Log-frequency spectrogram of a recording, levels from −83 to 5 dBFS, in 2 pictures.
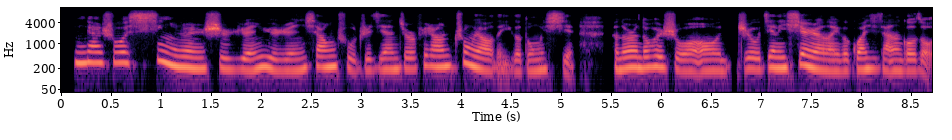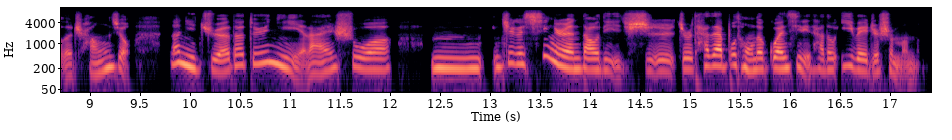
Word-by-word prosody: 应 280 - +1
该 290 0 +1
说 285 0 -2
信 280 +4 -1
任 205 -2 0
是 200 0 +5
人 185 +2 -3
与 205 -3 -1
人 175 +1 -5
相 220 +1 -1
处 195 -5 -10
之 180 +2 -9
间， 185 0 -5
就 195 0 -5
是 190 - -5
非 235 - -9
常 220 0 0
重 255 +1 -2
要 185 -4 +1
的 - - -11
一 - - -13
个 170 - -7
东 170 +2 -7
西， 190 - -4 0.4
很 190 - -5
多 200 - +1
人 210 0 +2
都 205 +1 -1
会 220 0 0
说， 175 -4 -2
哦， 170 +1 -2
只 190 - -1
有 190 -1 -3
建 210 +2 -2
立 205 0 0
信 235 +2 +2
任 190 -3 +2
了， 170 -1 -2
一 170 - -6
个 170 - -5
关 190 +2 -1
系 195 - -6
才 180 -3 -4
能 175 +1 -2
够 175 0 -2
走 170 - -5
的 - - -5
长 155 +9 -1
久。 220 - 0 0.4
那 280 - 0
你 240 -7 +5
觉 170 -2 +1
得 240 +5 -1
对 265 +2 -4
于 290 - +1
你 250 -10 +1
来 165 +6 -1
说， 190 -2 0 0.4
嗯， 195 -1 0 0.2
这 280 +5 +1
个 265 0 +1
信 445 - +1
任 205 -8 +6
到 185 -1 +4
底 180 -12 -7
是， 170 -2 +5
就 190 - +2
是 - - -1
它 220 +4 -2
在 230 0 +7
不 245 +3 -4
同 195 -5 -1
的 190 +1 +3
关 195 0 +4
系 205 0 -4
里 205 - -2
它 190 -3 -6
都 185 0 -2
意 230 +1 -3
味 175 -3 +3
着 155 - -2
什 - - +2
么 - - -8
呢？ - - -12
195 Hz, 290 characters per minute, -23 LUFS, 180-220 Hz, 0.4 s, 在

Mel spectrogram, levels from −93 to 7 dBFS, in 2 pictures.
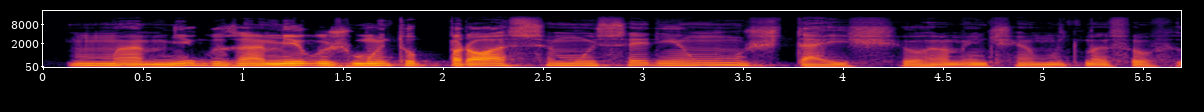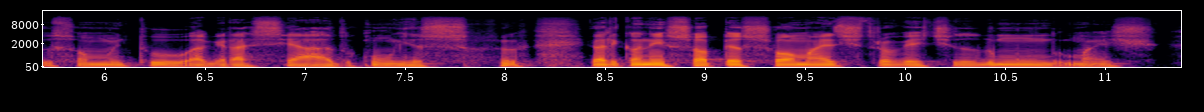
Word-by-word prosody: Hum, 130 0 +2
amigos 115 +4 +2
amigos 125 0 +6
muito 135 +2 +4
próximos 135 +3 +1
seriam 145 0 -2
uns 150 -4 -2
10. 95 +1 -4
Eu, 100 -1 -1
realmente, 110 +2 -2
tinha 110 -3 -4
muito 110 +3 -4
mais 110 -2 -2
so 100 -3 -5
eu 105 - -7
sou 90 0 -7
muito 95 0 -2
agraciado 85 0 -3
com 85 -3 -3
isso. 85 0 -5
E - - -6
olha 100 0 +5
que 105 - -10
eu 105 - +6
nem 110 +1 +7
sou 110 +2 +1
a - - 0
pessoa 105 -1 +2
mais 100 0 +2
extrovertida 100 -1 -4
do 105 - -1
mundo, 95 -4 -1
mas, 80 0 -7
105 Hz, 175 wpm, -22 LUFS, 100-130 Hz, -, nem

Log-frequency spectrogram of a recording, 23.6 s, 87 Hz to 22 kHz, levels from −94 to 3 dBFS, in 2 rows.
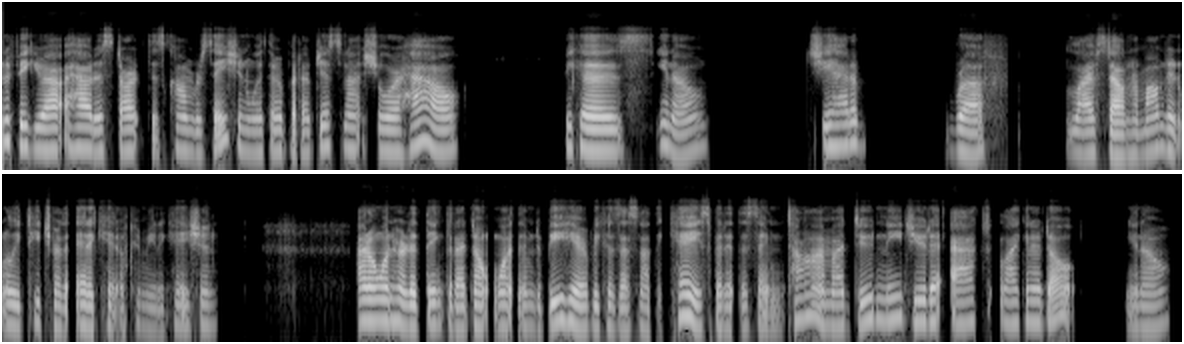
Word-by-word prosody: to 230 - +2
figure 185 -4 +1
out 175 0 +6
how 180 0 +4
to 165 -1 +1
start 170 0 0
this 85 -1 -8
conversation 170 +3 -2
with 160 0 -5
her, 165 - -1
but 160 - -4
I'm 155 0 -4
just 190 +1 -4
not 180 -1 -3
sure 165 -1 +2
how 180 -4 +3 1.1
because, 170 -2 +3
you 205 0 -4
know 160 +4 -3 1.0
she 185 - -1
had 195 +1 0
a 215 0 0 0.9
rough 160 -3 0 0.6
lifestyle, 155 -2 +4
and 145 +1 -3
her 150 - -4
mom 165 +4 -1
didn't 170 -2 -1
really 155 -2 0
teach 165 +2 -6
her 150 -1 -3
the - - -5
etiquette 150 -2 -1
of - - -8
communication. 150 +1 -5 1.4
I 180 - +7
don't 180 0 +7
want 180 0 +4
her 170 -3 +4
to 150 - +6
think 160 0 -2
that 145 - -3
I 140 - +3
don't 150 +1 0
want 150 0 0
them 150 -1 -6
to 140 - -8
be 165 +6 +3
here 155 -5 +3
because 145 -1 -6
that's 135 - -4
not 135 -3 -6
the - - -14
case, 195 -8 +2
but 145 0 -5
at 145 - -5
the 145 - -8
same 70 - -6
time, 180 -4 -2
I 150 0 0
do 160 +5 -2
need 185 +1 -5
you 175 0 +1
to 175 +1 +2
act 165 +2 -1
like 165 0 -4
an 170 - -3
adult. 110 - 0 0.5
You - - -9
know? 145 +3 -6
165 Hz, 180 wpm, -26 LUFS, 150-180 Hz, 1.4 s, I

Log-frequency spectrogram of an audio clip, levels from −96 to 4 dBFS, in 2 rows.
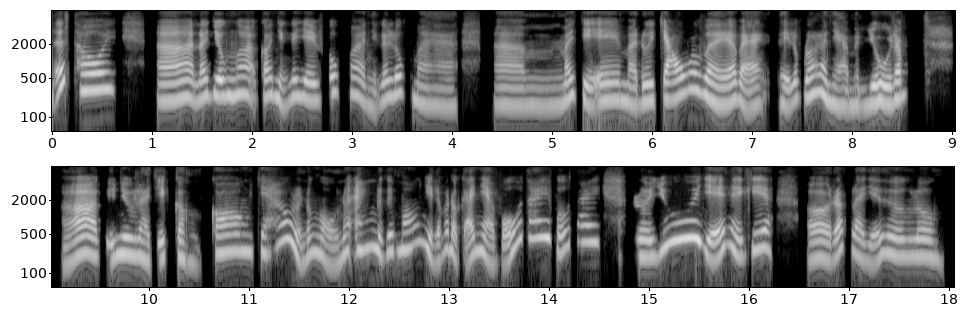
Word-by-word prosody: ít 350 +6 +5
thôi. 305 +2 +4 0.4
À, 205 +3 +4
nói 220 +3 +1
chung 240 0 +4
á, 260 -1 +1
có 230 - 0
những 220 -7 -3
cái 235 +1 -1
giây 205 -3 +1
phút 275 +1 -1
á, 250 -5 -3
những 165 0 -12
cái 215 - -2
lúc 265 +3 0
mà, 165 -5 -8 0.3
à, 170 -1 -4 0.4
mấy 210 +5 +1
chị 185 -5 0
em 200 +1 0
mà 175 -2 -1
đưa 190 +3 0
cháu 240 +10 +2
về 180 -7 +3
á 195 - +4
bạn, 170 -3 0 0.2
thì 165 - -1
lúc 215 +2 -5
đó 245 +3 +2
là 270 - +3
nhà 165 -5 -3
mình 165 0 -8
vui 185 -2 +5
lắm. 215 +1 +3 0.6
Đó, 210 +8 +5
kiểu 170 - -4
như 220 -1 +3
là, 200 -4 -2
chỉ 180 - -1
cần 190 -2 -2 0.2
con 245 +2 0
cháu 320 - -2
rồi - - 0
nó 205 - -6
ngồi 205 -11 -4
nó 240 - -2
ăn 265 +3 -2
được 245 - -1
cái 245 - -2
món 285 +7 -3
gì 240 - 0
là - - -7
bắt 275 - -4
đầu - - -1
cả - - 0
nhà 240 -8 -1
vỗ 160 - -1
tay, 420 0 -1 0.2
vỗ 245 +5 -2
tay, 360 0 -3 0.3
rồi 200 -1 -1
vui 410 +3 +6
vẻ 280 - +4
này 250 -10 -1
kia, 275 +4 +1 0.3
ờ, 180 0 0
rất 255 +9 -1
là 215 - -1
dễ 165 -2 -4
thương 200 -3 -2
luôn. 200 -3 -3
215 Hz, 235 wpm, -22 LUFS, 190-260 Hz, 0.6 s, vui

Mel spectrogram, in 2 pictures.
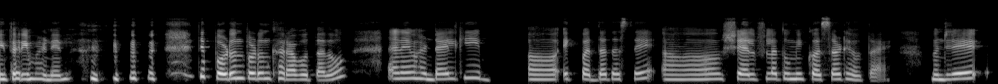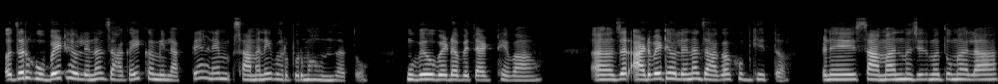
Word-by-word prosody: मी - - +7
तरी 250 -1 +5
म्हणेन, 235 -2 0 1.3
ते - - +7
पडून 265 +3 +7
पडून 270 0 +4
खराब 225 -5 0
होतात 205 -3 -2
हो. 280 +11 -3 0.5
आणि 275 +1 +2
म्हणता 250 -4 -1
येईल, 255 +1 0
की 300 0 -3 0.5
अ, 230 - -1 0.3
एक 250 0 -5
पद्धत 235 +1 -1
असते, 255 +3 -3 0.2
अ, 230 - -5 0.6
शेल्फला 235 +1 0
तुम्ही 250 -1 0
कसं 235 +1 +1
ठेवताय? 210 -5 -7 0.5
म्हणजे 245 +5 +3 0.4
जर 280 +1 +7
उभे 255 +1 +6
ठेवले 260 -6 +2
ना, 245 +4 -1
जागाही 235 +1 -3
कमी 230 -4 -1
लागते 195 +7 -7
आणि 265 -2 -4 0.2
सामानही 220 +3 0
भरपूर 210 -3 -6
मावून 205 -3 -4
जातो. 185 -2 -12 0.5
उभे-उभे 230 0 +6
डबे 210 -1 +1
त्यात 205 -1 0
ठेवा. 195 -3 -4 0.7
अ, 225 0 +2
जर 250 +1 +4
आडवे 235 +3 +6
ठेवले 250 -3 +3
ना, 265 +1 +2
जागा 225 +1 -1
खूप 230 -5 -8
घेतं 225 -6 -7 0.4
आणि 230 +1 +2
सामान 230 0 +3
म्हणजे 230 -1 0
मग 235 0 0
तुम्हाला 230 -1 0
235 Hz, 155 wpm, -21 LUFS, 220-255 Hz, 1.3 s, मी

